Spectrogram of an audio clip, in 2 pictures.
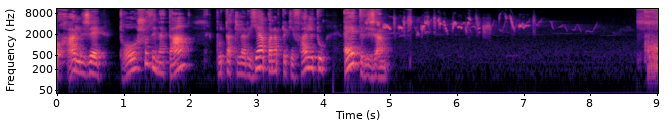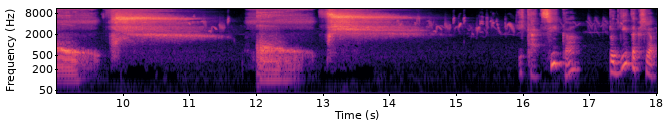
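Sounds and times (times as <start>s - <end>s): birds chirping: 4.0s - 18.0s
cartoon snoring: 8.7s - 13.2s.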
